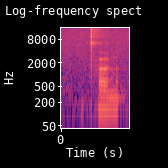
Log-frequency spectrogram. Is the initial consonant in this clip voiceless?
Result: yes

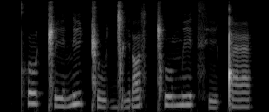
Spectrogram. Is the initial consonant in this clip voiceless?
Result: yes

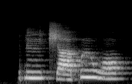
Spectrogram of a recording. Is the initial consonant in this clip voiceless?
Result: no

